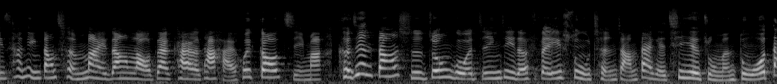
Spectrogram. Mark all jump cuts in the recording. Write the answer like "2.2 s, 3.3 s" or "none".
3.3 s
